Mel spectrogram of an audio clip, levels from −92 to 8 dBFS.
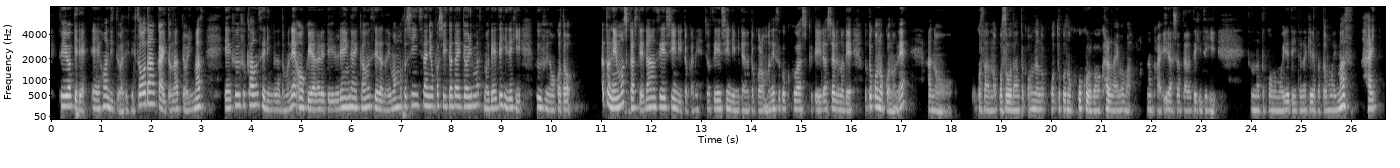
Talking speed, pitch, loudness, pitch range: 450 characters per minute, 185 Hz, -23 LUFS, 165-225 Hz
